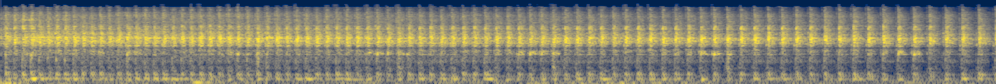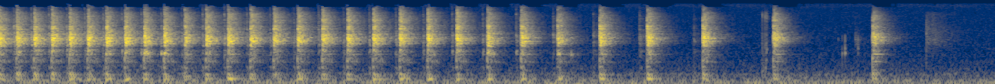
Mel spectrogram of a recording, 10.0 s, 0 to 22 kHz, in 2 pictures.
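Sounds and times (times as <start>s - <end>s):
spinning prize wheel ticking: 0.0s - 7.6s.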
